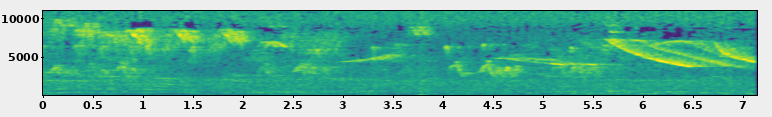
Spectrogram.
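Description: Faint chirps and short falling whistles of small birds, several in quick succession near the end, over a steady background hiss. A single low bump about four seconds in.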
